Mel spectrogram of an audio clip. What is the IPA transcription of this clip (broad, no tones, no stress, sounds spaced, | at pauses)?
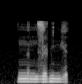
n ə n z ə ɖ mʲ ə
